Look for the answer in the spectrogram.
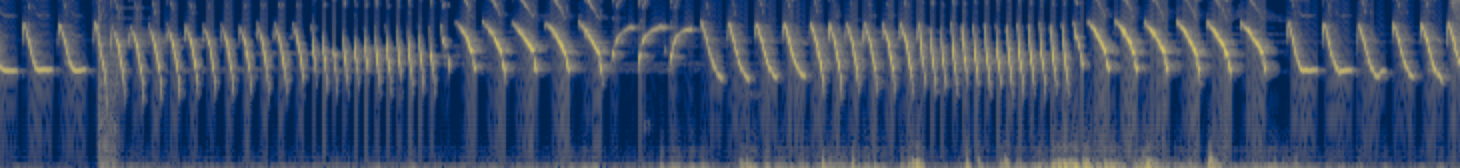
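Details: Singing canary with a loud, clear voice and unusual phrasing: continuous fast descending trills alternating with buzzy rolled passages, kept up for the whole stretch, with faint low thumps in the background.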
